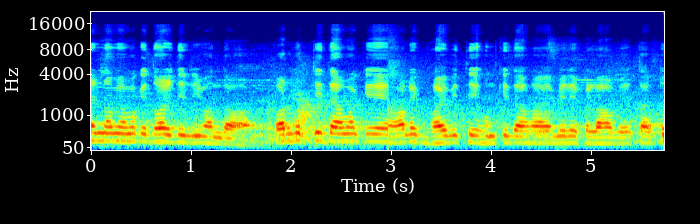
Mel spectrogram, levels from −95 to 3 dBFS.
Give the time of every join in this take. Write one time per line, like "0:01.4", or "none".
0:01.7
0:03.0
